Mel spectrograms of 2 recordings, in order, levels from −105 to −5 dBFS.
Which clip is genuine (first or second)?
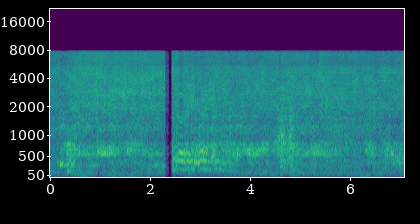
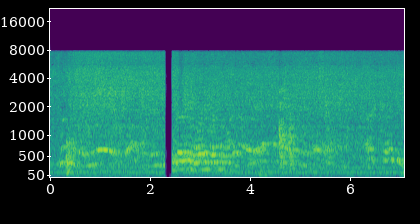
second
